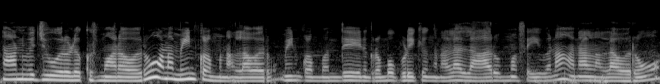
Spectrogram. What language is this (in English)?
Tamil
